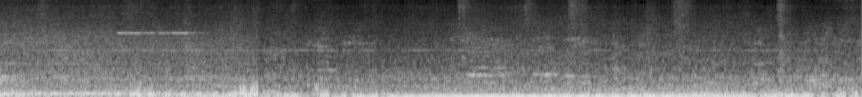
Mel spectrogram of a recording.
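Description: Steady low rumble on the deck of a passenger ship under way, growing louder about two seconds in.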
